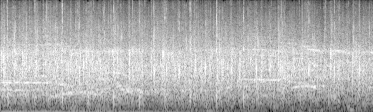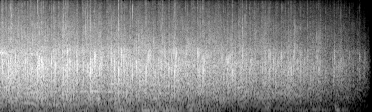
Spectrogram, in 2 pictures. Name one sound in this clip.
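A large audience applauds loudly in an echoing hall, then the applause fades away.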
